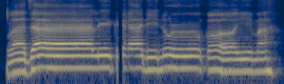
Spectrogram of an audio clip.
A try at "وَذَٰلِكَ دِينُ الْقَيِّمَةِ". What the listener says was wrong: ianya adalah mat, maka harus panjang. Dinul dinul qayyimah.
